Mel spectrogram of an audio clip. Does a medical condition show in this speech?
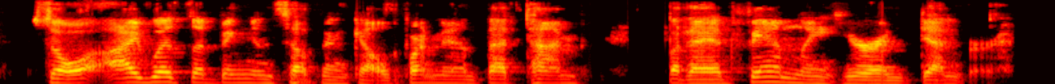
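Yes: ataxia sca15, spinocerebellar ataxia type 15; progressive neurodegenerative.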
